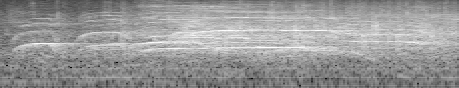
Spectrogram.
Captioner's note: crowd cheering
